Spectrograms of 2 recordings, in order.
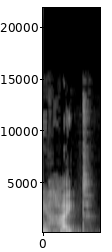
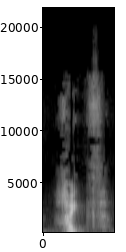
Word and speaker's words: height: And I say height, but many speakers now say height. Historically, we actually had the pronunciation height through Middle English, through the time of Chaucer or so, but then it was lost. It's now making a comeback.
